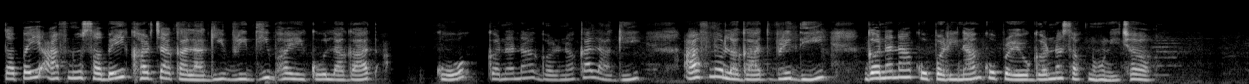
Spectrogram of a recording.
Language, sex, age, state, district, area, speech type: Nepali, female, 18-30, West Bengal, Darjeeling, rural, read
